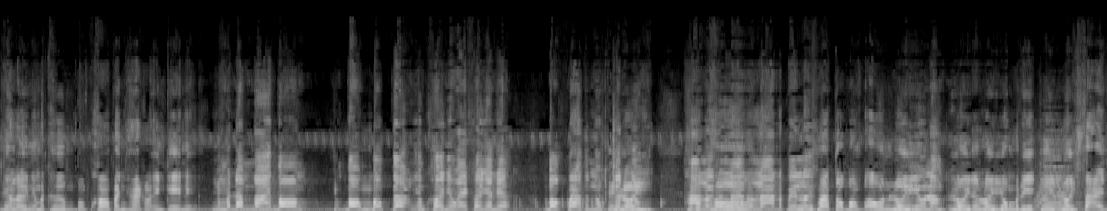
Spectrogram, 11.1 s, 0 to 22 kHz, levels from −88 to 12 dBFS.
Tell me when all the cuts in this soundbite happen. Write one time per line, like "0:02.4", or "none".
none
